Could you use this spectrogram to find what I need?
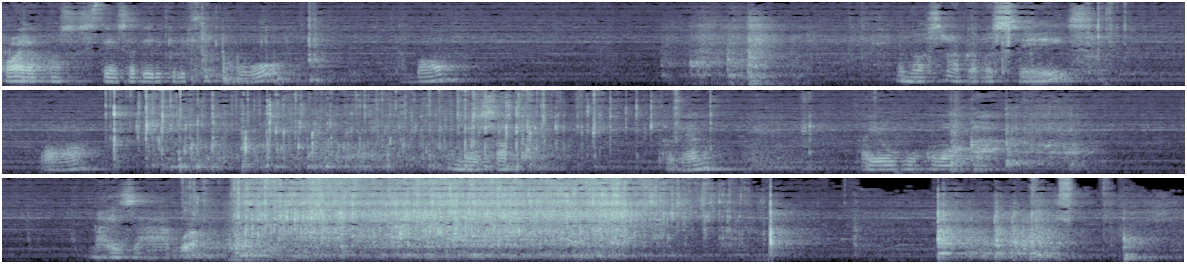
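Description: A wooden pole stirs and sloshes liquid in a plastic bin.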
